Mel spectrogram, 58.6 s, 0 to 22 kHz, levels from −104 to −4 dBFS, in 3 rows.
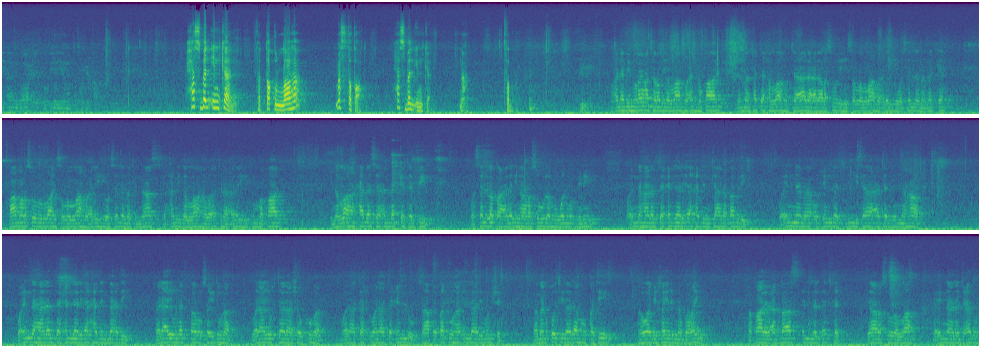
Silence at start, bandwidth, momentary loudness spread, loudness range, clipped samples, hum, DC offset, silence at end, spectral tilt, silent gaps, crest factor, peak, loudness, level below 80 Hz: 0 s; 19.5 kHz; 16 LU; 13 LU; under 0.1%; none; under 0.1%; 0 s; -5 dB/octave; none; 22 dB; -6 dBFS; -28 LUFS; -34 dBFS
